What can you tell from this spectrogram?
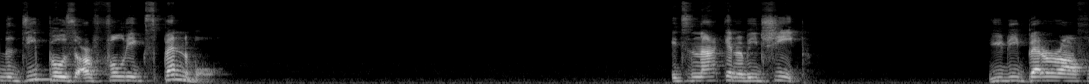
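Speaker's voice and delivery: building exasperated rant; escalating comedy rant. Real, not acted. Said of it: "Rant over".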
